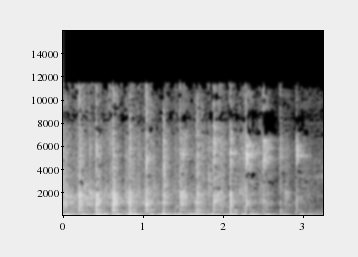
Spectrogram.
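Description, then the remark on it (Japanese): Steady, evenly spaced welcoming applause at a church service for a member's wife who recently arrived in Japan from Indonesia: about fourteen sharp claps at a quick, regular pace of roughly five per second, fairly loud, with no talking over them. “今日は一緒ですので歓迎の拍手をしたいと思います。”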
